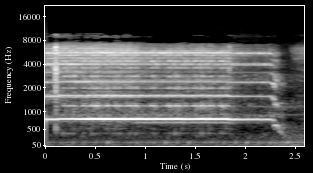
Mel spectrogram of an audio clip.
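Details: VAZ Zhiguli classic in hard frost, car not yet warmed up: heater blower fan gives a loud steady high whistle sliding down in pitch, dying when switched off; thought due to uneven shaft/brass bushing expansion when cold, fades as car warms.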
